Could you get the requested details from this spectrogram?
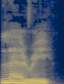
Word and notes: lairy: British English

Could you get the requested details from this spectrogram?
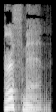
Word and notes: earthman: British English

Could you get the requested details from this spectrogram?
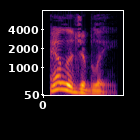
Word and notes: eligibly: British English

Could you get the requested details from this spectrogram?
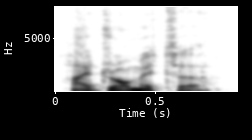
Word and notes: hydrometer: British English

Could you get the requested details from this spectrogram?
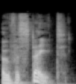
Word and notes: overstate: British English

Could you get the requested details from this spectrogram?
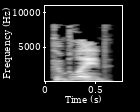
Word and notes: complained: British English

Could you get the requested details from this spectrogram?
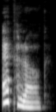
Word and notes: epilogue: British English

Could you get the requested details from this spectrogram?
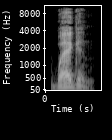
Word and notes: waggon: British English

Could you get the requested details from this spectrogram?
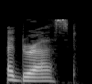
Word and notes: addressed: British English

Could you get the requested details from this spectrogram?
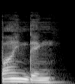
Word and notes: binding: British English

